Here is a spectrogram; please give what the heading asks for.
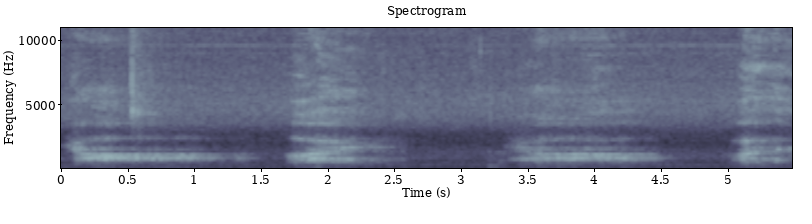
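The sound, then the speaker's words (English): Slow, soft breathing: a person inhales and exhales audibly in about four unhurried, breathy cycles, alone with no talk. “Taking a breath, notice the sound of inhale and exhale.”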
